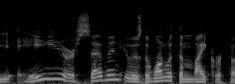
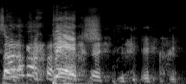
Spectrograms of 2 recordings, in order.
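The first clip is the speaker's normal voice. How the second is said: high, very loud, drawn-out yell; hammed-up shouted curse; imitated furious uncle; 14 dB louder, much slower than usual. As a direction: explode in mock rage at losing. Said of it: "And he's just like".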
